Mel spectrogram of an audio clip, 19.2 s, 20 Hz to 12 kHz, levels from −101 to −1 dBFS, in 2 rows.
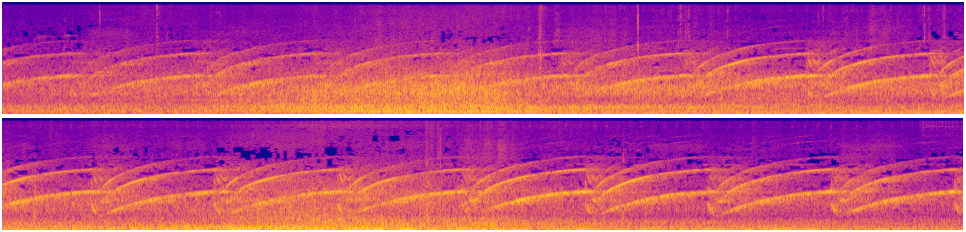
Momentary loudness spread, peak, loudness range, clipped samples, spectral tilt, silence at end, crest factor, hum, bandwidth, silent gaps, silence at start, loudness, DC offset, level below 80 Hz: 8 LU; -2 dBFS; 3 LU; under 0.1%; -7.5 dB/octave; 0 s; 14 dB; none; 11.5 kHz; none; 0 s; -18 LUFS; under 0.1%; -22 dBFS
